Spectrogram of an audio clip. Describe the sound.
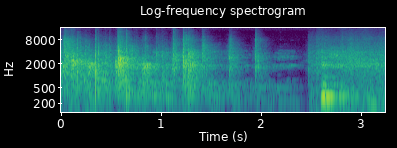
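An audience at a talk on the book Coming Into Balance claps to welcome its author, a quick, uneven patter of many hands, with voices mixed in. The applause fades, then an abrupt cut brings in a louder burst of clapping and chatter.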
